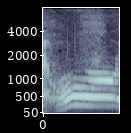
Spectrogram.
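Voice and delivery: loud, high imitated roar; mock roar. A fan imitating the ship's King Kong roar, loud and high. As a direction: bellow it like a movie monster.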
